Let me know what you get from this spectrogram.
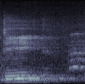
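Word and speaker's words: two: যেমন আমরা যদি লিখি এখানে টি ডাব্লিউ ও, কি বলি? টু বলি, টু বা টু, তাহলে এর অর্থ কি? দুই। এখানে কিন্তু ডাব্লিউ এর উচ্চারণ হয়নি, টিও টু।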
